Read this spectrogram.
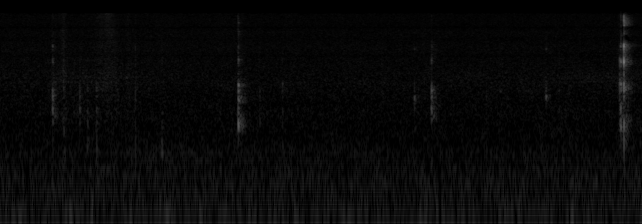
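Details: Hiccups.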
